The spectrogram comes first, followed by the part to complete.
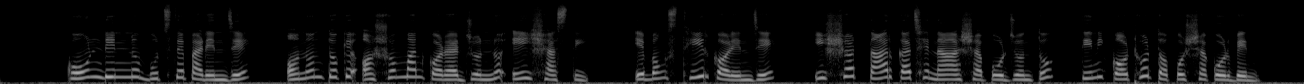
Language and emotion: Bengali, neutral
